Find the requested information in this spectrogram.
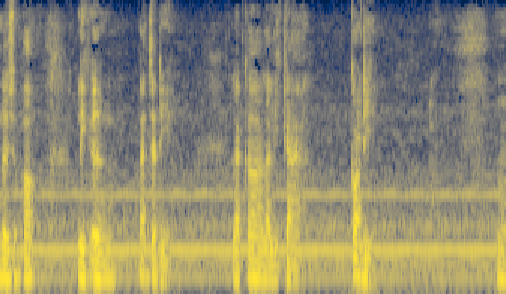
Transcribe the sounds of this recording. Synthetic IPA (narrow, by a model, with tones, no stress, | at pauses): doː˧jt͡ɕʰa˧pʰɔ˦˥ʔ | liː˨˩k̚ʔɤː˧ŋ | naː˥˩t͡ɕa˨˩ʔdiː˧ | lɛː˦˥wkɔː˥˩ɾaː˧li˦˥kaː˧ | kɔː˥˩diː˧˩ | ʔɯː˧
